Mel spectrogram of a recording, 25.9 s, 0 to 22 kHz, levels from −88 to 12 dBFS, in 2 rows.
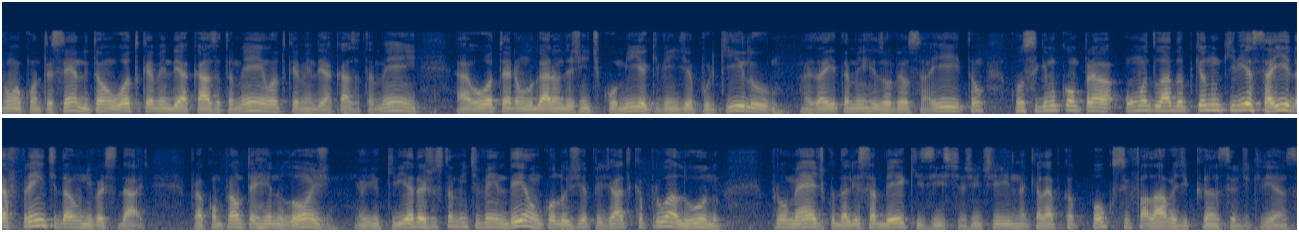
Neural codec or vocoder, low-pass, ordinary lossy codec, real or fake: none; 7.2 kHz; none; real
